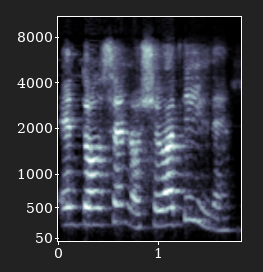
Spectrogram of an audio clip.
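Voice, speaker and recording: A woman's voice: on the high side, lively intonation, takes it slowly, a bit bright, dull audio. A woman teacher, explaining a grammar rule step by step in an online class and checking in with her students. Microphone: video call.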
